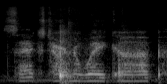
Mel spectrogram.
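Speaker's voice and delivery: slow hushed whisper. Real, not acted. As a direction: keep it down, he's sleeping. Whispering while Zach sleeps.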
